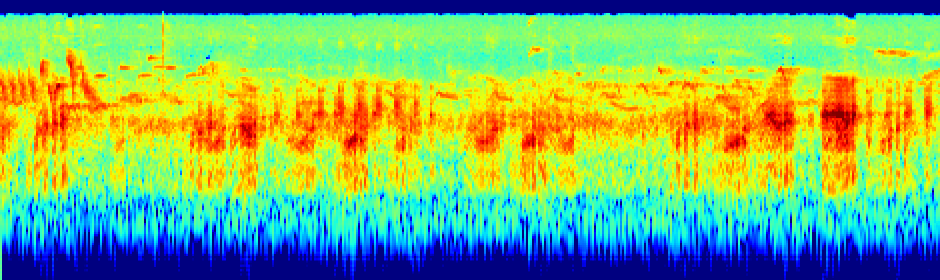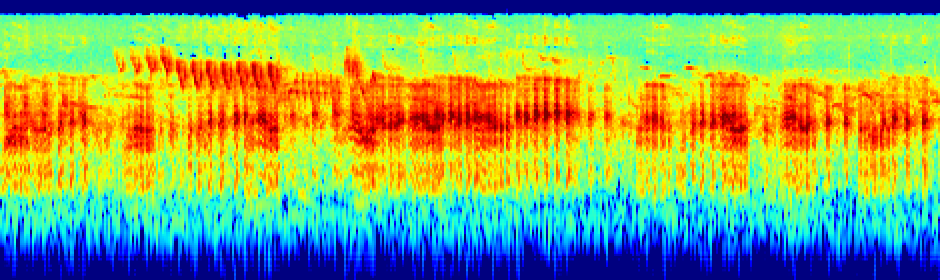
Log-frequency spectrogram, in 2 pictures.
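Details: A dense chorus of many frogs at a quarry lake in Feldkirch gives rapid, rattling croaks all at once.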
